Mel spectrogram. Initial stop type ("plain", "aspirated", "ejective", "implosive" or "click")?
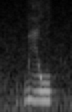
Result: implosive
